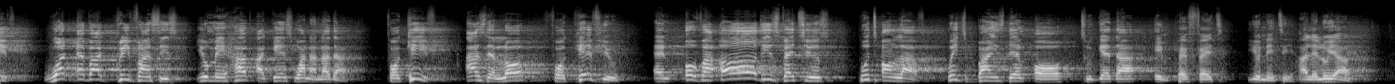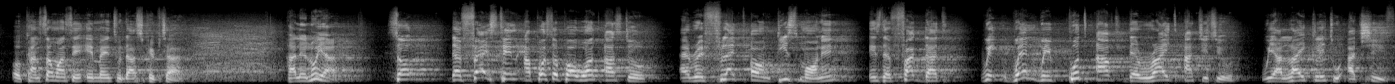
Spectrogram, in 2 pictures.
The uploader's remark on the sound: Sermon preached at CBC Shiashie Campus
